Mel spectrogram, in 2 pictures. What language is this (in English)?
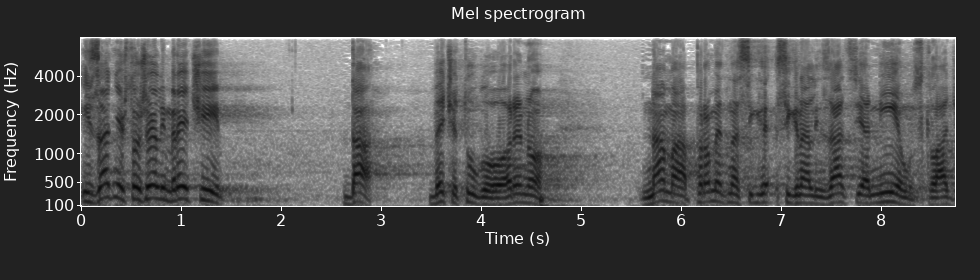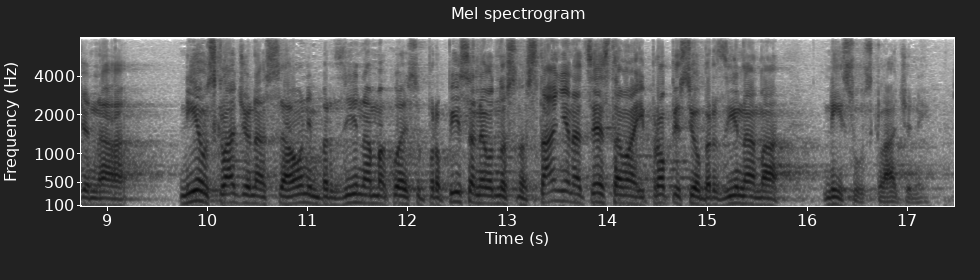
Croatian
